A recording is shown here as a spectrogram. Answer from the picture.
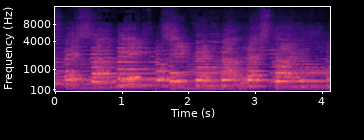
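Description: An amateur choir of elderly voices singing a song together, accompanied by an upright piano.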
